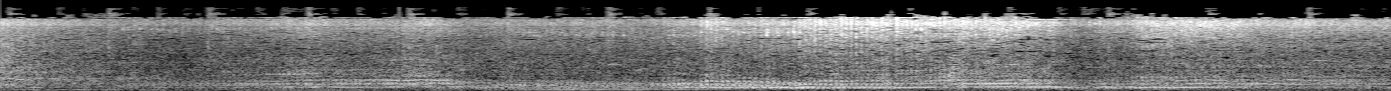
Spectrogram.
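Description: A motor vehicle's engine running close by, getting louder about halfway through as a car passes beside the camera.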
